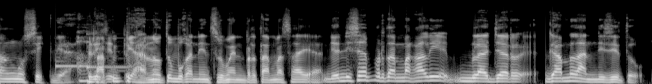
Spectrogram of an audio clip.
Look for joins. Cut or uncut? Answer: cut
